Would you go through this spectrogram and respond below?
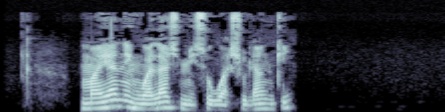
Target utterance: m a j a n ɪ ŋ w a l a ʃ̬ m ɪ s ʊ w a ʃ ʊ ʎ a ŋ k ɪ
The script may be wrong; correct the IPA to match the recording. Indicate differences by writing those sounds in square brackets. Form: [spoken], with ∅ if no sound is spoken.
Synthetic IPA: m a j a n ɪ ŋ w a l a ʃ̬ m ɪ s ʊ w a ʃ ʊ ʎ a ŋ k ɪ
